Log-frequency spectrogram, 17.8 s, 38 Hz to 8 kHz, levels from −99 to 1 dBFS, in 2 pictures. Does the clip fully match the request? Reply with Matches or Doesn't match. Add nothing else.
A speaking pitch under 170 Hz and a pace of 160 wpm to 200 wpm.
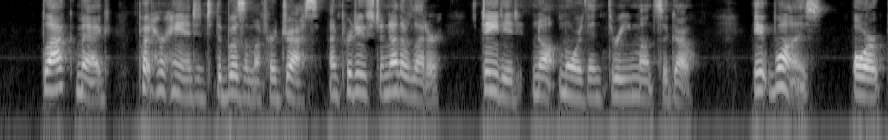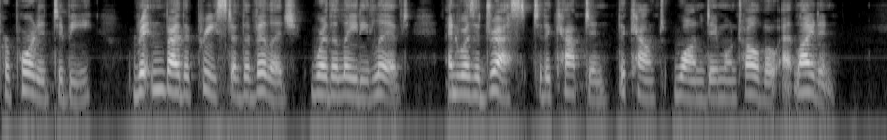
Doesn't match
